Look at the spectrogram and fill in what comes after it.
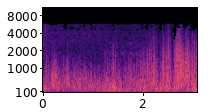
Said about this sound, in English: We'll see, the wind is building up.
